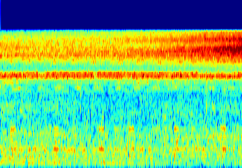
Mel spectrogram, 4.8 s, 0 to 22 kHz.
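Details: August 2018 cicadas: a continuous shrill, hissing buzz sits high and constant, swelling slightly louder toward the end.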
